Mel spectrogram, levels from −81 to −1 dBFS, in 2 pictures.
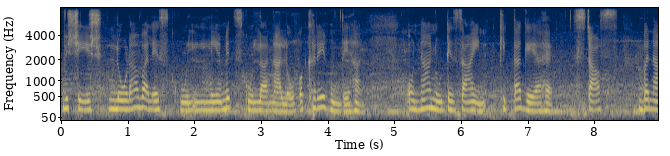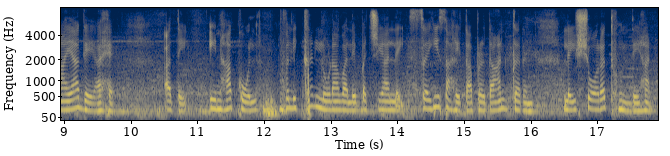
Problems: constant background noise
